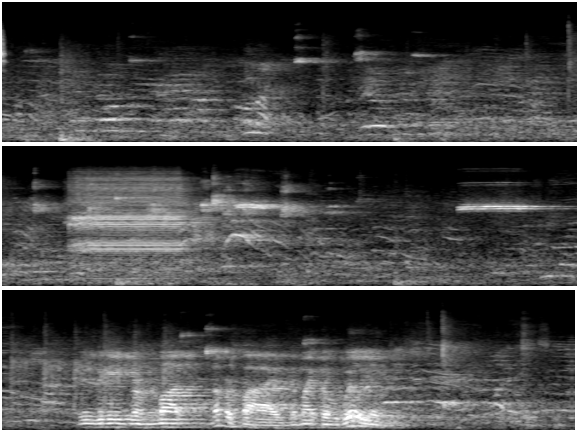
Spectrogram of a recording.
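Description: Gymnasium scoreboard buzzer sounding once, a steady electric blare lasting a little over a second, echoing in the hall during a stoppage in play. A brief high tone follows about four seconds later, and voices carry through the gym near the end.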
